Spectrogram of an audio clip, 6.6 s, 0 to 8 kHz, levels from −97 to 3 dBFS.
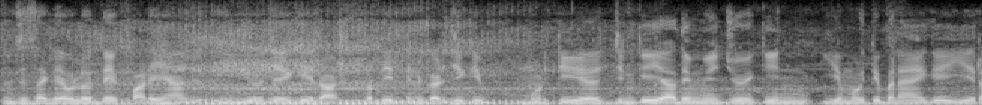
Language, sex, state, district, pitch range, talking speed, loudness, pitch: Hindi, male, Bihar, Begusarai, 120-125 Hz, 240 wpm, -15 LUFS, 125 Hz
